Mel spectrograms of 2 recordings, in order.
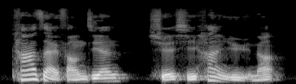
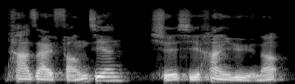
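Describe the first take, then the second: First: 他 stressed, teacher demo; sentence stress demo. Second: 房间 stressed, teacher demo; sentence stress demo. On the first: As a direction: stress on 他 in 他在房间学习汉语呢. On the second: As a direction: stress on 房间 in 他在房间学习汉语呢. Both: Shown as a demonstration. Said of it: "determine the stress of Chinese sentences".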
